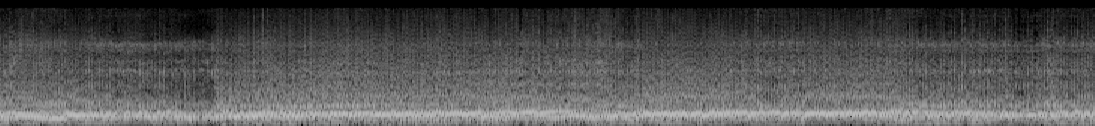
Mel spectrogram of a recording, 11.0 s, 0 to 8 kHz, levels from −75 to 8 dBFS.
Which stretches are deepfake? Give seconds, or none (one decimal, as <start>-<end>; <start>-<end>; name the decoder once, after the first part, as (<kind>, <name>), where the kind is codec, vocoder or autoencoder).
1.2-3.7 (codec, DAC)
